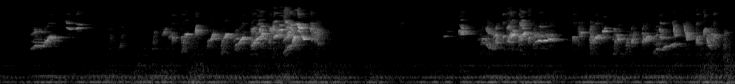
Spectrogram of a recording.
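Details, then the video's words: Recorded 25 August 2021, a European goldfinch sings long fluid runs of twittering, jingling notes and nasal buzzes, two extended phrases divided by a short gap, with a faint constant hum below. "Chardonneret , El jilguero , bird , cardellino pezzato , GOLDFINCH SONG"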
